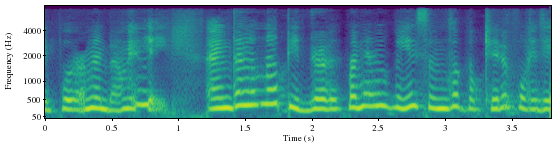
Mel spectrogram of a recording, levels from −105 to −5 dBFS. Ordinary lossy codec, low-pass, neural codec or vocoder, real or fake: none; 7.2 kHz; codec, 16 kHz, 0.5 kbps, FreqCodec, larger model; fake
